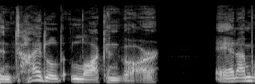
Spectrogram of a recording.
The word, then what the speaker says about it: Lochinvar: That was Gunsmoke, and the name of that episode was Lochinvar. And it's Lochinvar. I think I mispronounced it at the beginning of the show.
